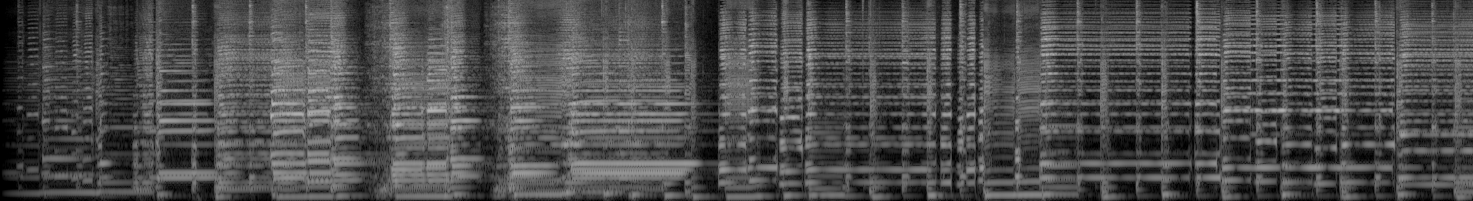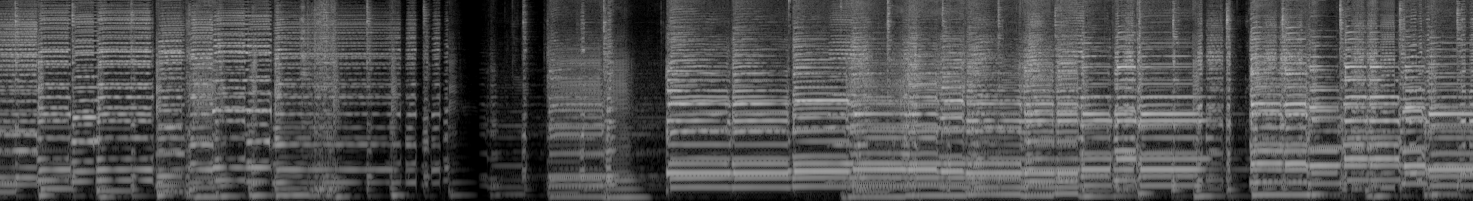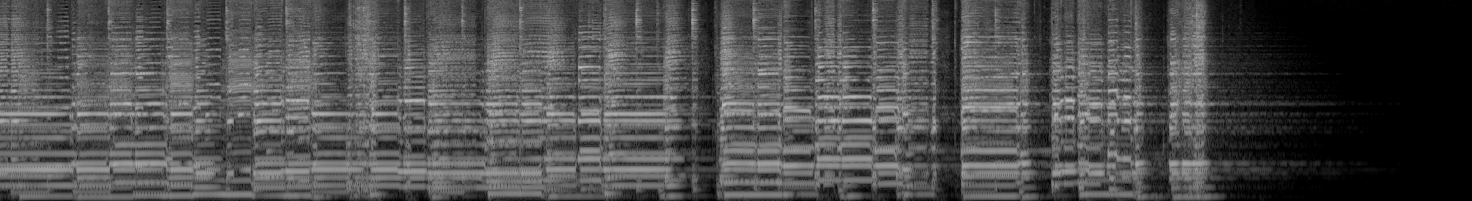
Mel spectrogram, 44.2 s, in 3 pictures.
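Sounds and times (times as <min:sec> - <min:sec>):
polka music: 0:00.0 - 0:42.5.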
